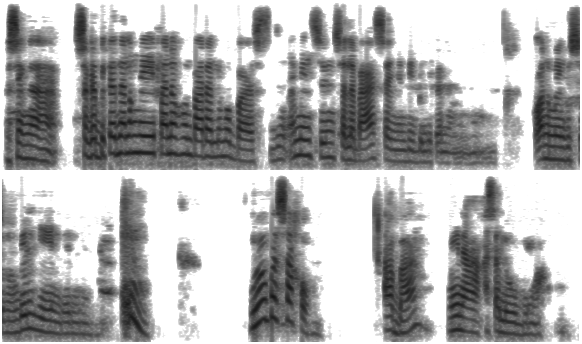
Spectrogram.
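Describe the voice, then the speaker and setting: Chatty laughing woman vlogger, husky voice. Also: lively intonation, brisk, pauses often, no echo, lo-fi sound. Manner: chatty and laughing, high squeals. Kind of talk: casual vlog chat. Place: outdoors by a hammock. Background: wind.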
